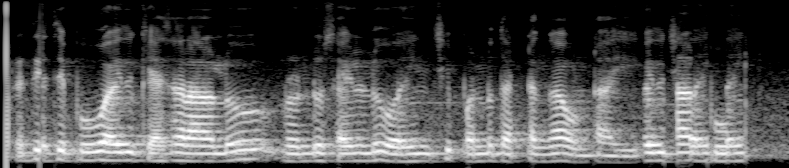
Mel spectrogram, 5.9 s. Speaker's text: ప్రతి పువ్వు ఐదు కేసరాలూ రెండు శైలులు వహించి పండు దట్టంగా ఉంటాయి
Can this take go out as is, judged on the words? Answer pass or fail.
fail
